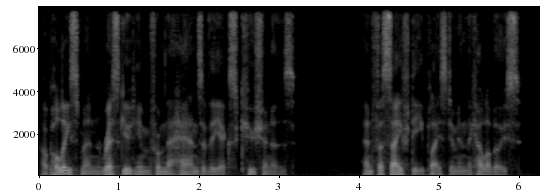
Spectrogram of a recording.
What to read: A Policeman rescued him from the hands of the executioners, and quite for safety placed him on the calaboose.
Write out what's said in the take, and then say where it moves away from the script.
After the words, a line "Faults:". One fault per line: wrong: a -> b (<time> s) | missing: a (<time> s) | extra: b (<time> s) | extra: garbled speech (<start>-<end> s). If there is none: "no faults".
A Policeman rescued him from the hands of the executioners, and for safety placed him in the calaboose.
Faults:
missing: quite (4.2 s)
wrong: on -> in (5.2 s)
